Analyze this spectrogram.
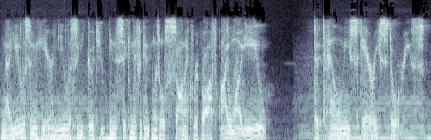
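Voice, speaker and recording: A man's put-on character voice, fairly low in pitch, with faint music in the background. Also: moderate pace. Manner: angry, shouting.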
